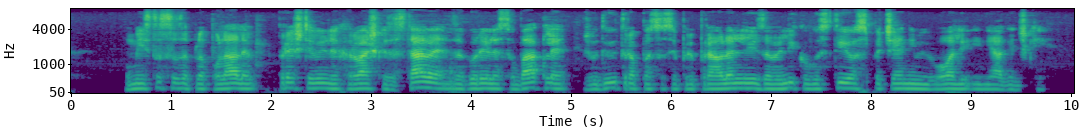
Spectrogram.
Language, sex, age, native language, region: Slovenian, male, 18-29, Slovenian, Gorenjska region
